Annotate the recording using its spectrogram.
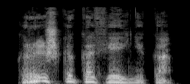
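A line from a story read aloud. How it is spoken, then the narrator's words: Mutter. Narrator (Russian): пробормотал он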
